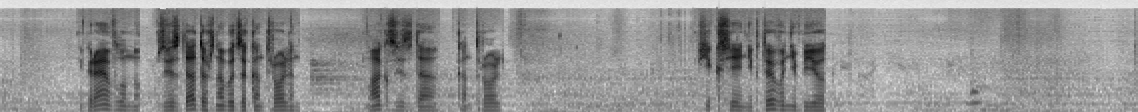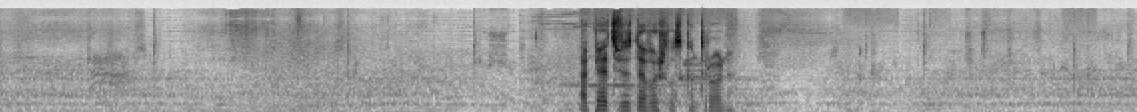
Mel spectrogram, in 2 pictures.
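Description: Magic spells whoosh and crackle in a fantasy battle.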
